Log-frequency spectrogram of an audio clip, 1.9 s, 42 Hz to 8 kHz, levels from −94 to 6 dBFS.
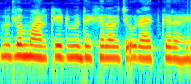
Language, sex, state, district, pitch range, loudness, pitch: Maithili, female, Bihar, Madhepura, 215-235 Hz, -13 LUFS, 225 Hz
